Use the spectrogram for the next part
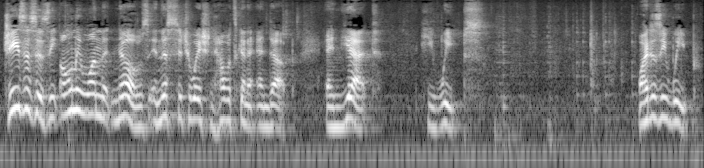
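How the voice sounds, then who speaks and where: A man preaching a sermon, earnest and reflective, slowing down to stress key phrases. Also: sits high, fairly bright tone, breathy edge. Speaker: pastor.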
